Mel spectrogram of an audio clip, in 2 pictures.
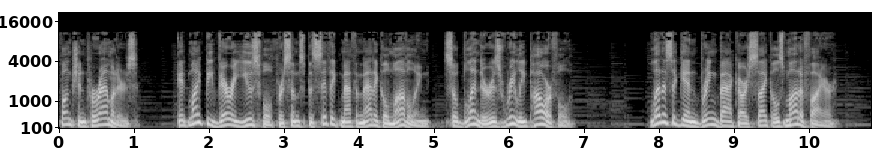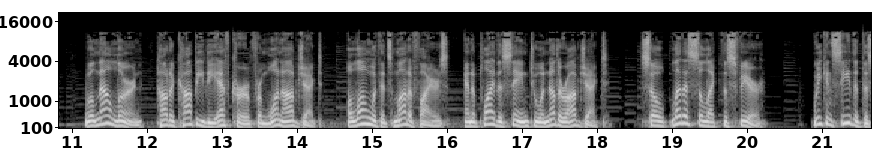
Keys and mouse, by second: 7.2 click, 8.4-10.1 middle drag, 11.3 KP_Decimal, 13.1-14.7 ctrl+middle drag, 21.4 KP_Decimal.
